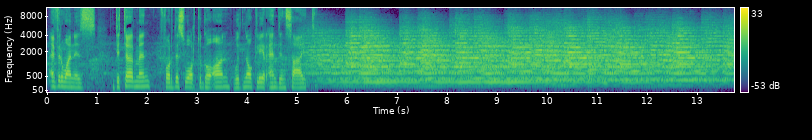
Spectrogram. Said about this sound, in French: Nous entendons ici les cloches de la basilique de la Nativité que Nicolas Falaise a enregistrée.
